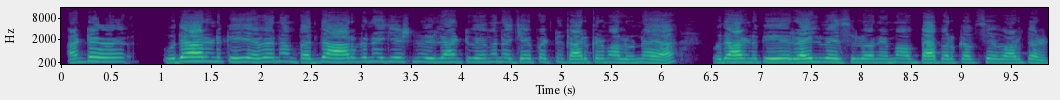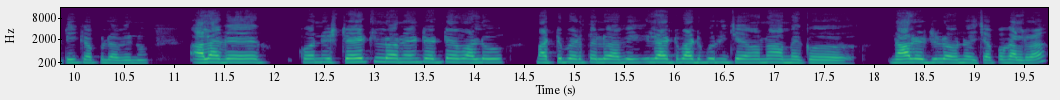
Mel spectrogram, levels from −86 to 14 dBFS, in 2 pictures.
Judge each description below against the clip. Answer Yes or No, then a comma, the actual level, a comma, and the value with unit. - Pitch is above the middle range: Yes, high, 220 Hz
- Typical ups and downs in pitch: No, narrow, 2.1 semitones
